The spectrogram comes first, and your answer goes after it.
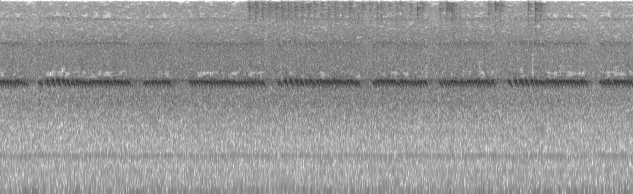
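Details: Crickets chirping on a warm summer night under a starry sky in a quiet regional town of New South Wales, Australia; a steady high pulsing trill broken into bursts about every half second to second, with faint fainter trilling behind.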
